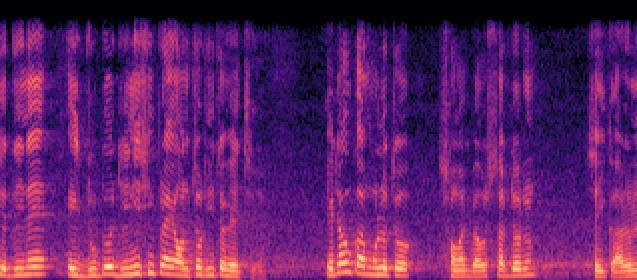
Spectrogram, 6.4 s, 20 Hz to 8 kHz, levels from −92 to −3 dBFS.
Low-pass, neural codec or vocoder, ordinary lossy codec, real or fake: 7.2 kHz; none; none; real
